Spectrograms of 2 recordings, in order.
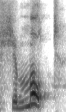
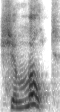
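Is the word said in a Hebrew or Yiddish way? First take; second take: Hebrew; Hebrew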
